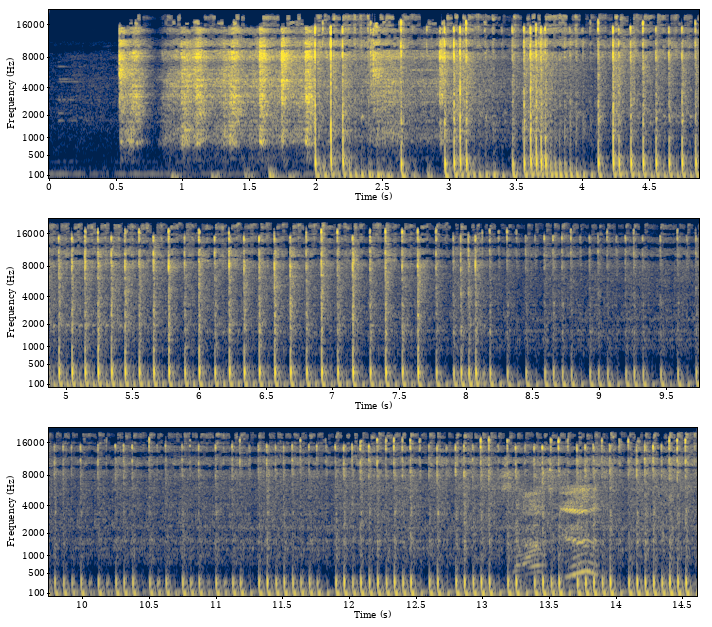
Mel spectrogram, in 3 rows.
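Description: A Kawasaki KLX140 dirt bike fitted with a 170cc BBR big bore kit and a 26mm Mikuni carburetor starts up and idles loudly up close, a fast steady single-cylinder putter with a few blips, with a voice briefly over it.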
